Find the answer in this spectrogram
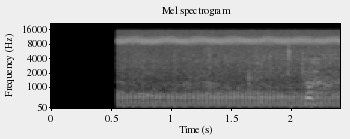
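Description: Dead silence for about half a second, then a small engine running steadily with a low, even hum and a fast pulse.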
